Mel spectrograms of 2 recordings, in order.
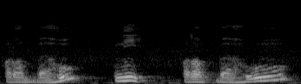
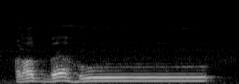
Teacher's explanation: On allonge 4 ou 5 temps, vu qu'il y a le petit waouh avec la vague au-dessus · le petit waouh, après un ha qui possède une vague, est un temps de prolongation, mais de 4 ou 5 temps, appelé silah kubra.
